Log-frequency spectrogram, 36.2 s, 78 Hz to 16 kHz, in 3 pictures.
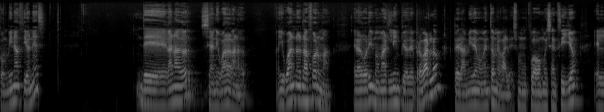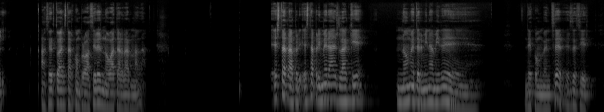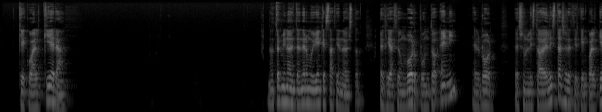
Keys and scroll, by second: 33.1 super+b.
